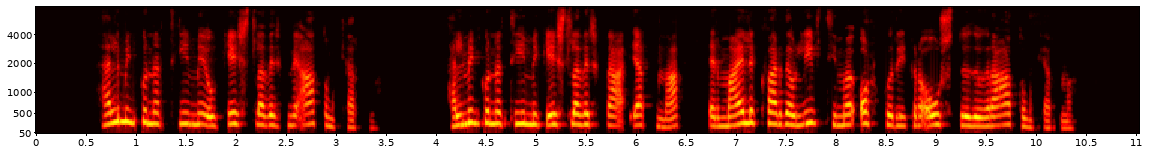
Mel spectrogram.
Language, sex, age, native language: Icelandic, female, 30-39, Icelandic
